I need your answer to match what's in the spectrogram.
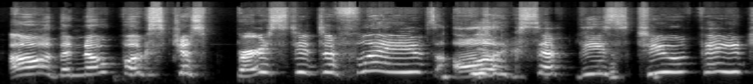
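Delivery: high, loud breezy fake innocence; mock Hava. Reader mimics Hava's too-casual excuse, high and loud. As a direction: play Hava shrugging off the fire, high and loud. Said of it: "when Hava's like".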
